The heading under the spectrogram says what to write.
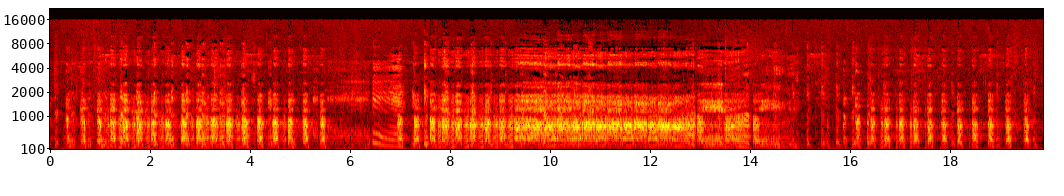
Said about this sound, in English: Douglas Quinn recorded and then condensed a day in the life of a group of woolly spider monkeys who live near the Caratinga Biological Station in the Atlantic Forest of Brazil.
